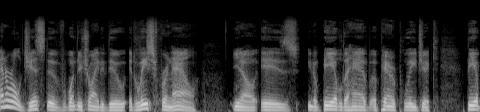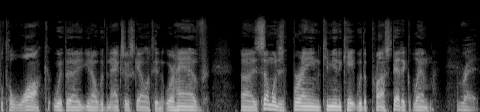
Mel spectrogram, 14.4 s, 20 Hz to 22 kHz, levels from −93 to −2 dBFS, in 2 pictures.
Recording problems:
garbled, watery; slightly; nothing above 10 kHz
abrupt cut into speech; at the start

